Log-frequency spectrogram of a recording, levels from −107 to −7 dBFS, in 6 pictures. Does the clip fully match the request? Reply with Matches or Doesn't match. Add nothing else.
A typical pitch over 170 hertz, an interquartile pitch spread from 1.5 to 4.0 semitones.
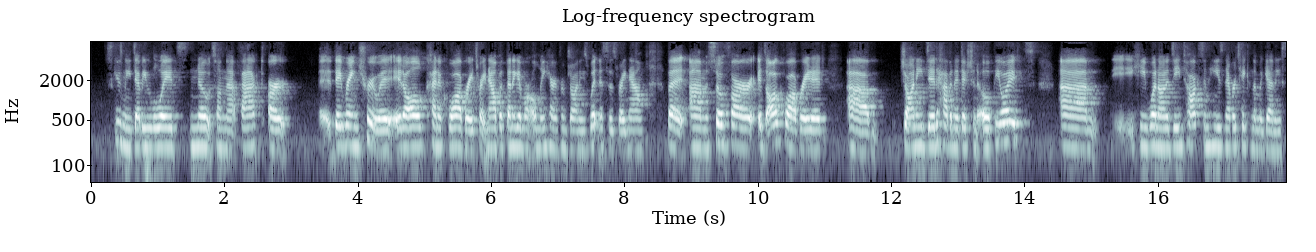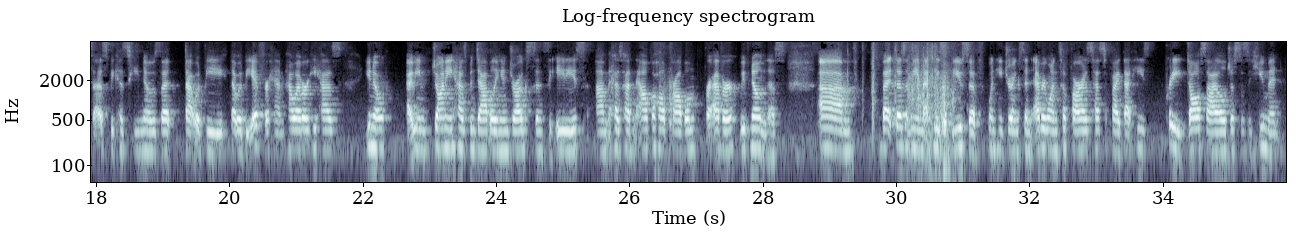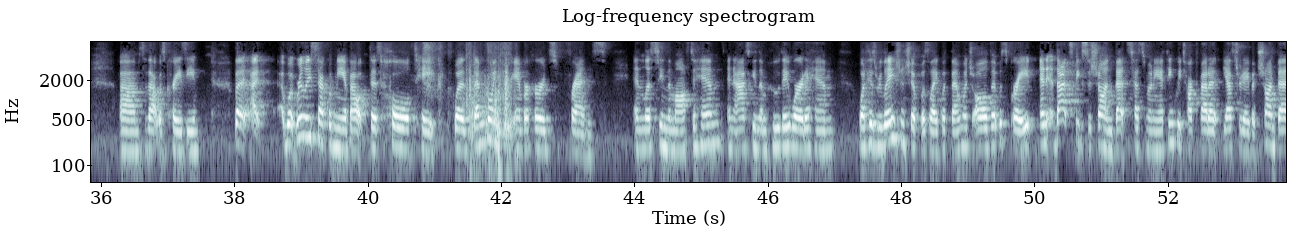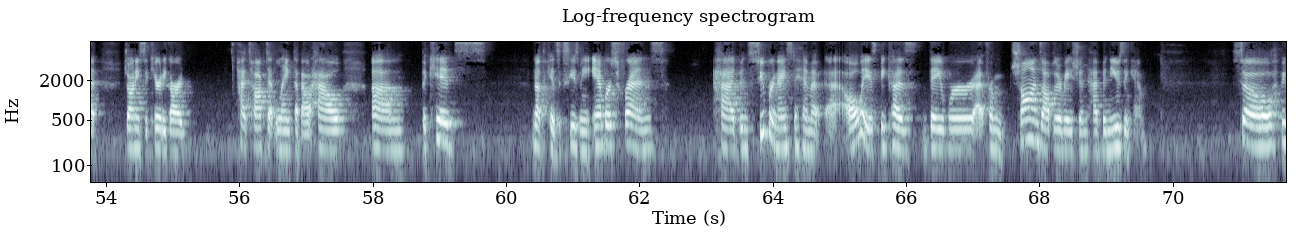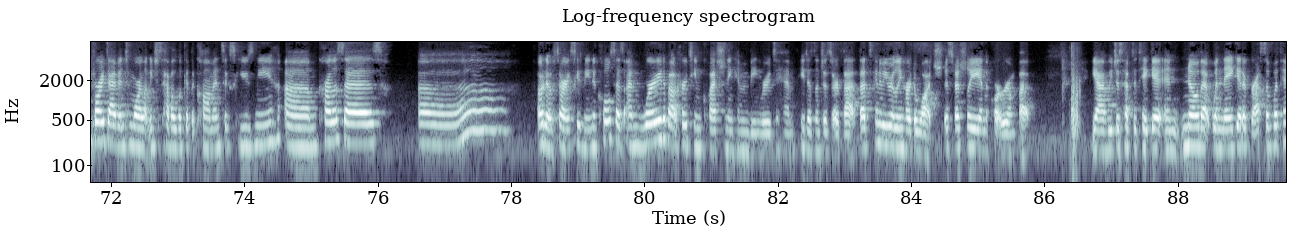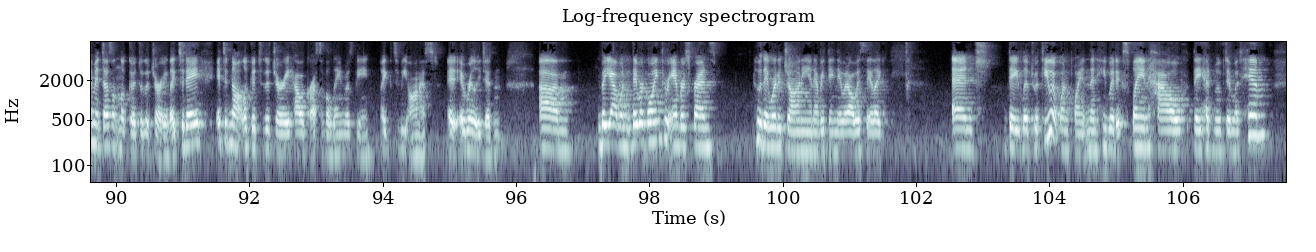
Matches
